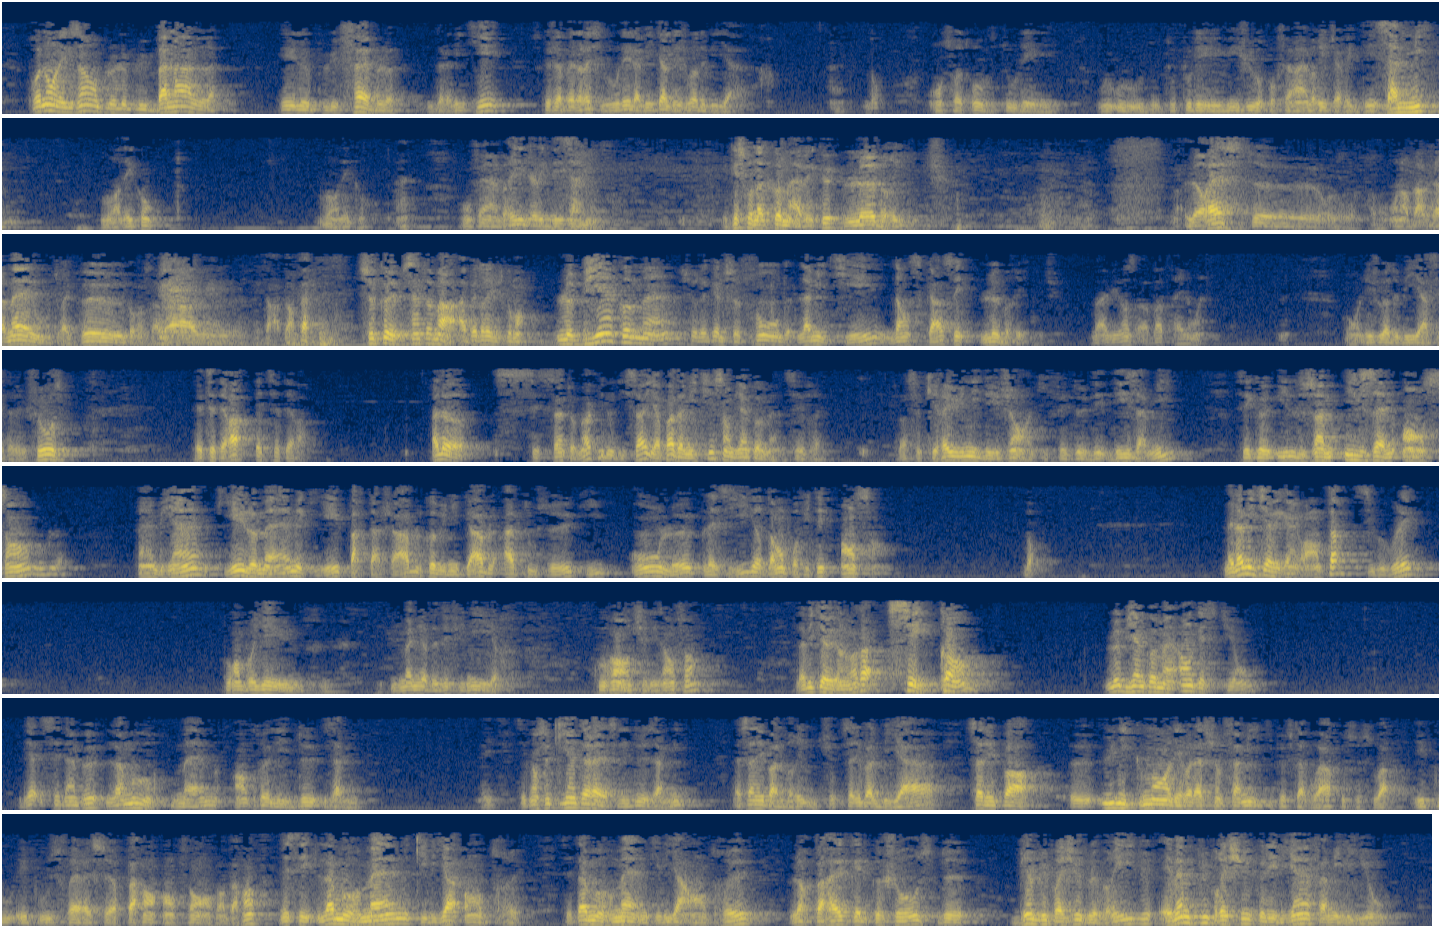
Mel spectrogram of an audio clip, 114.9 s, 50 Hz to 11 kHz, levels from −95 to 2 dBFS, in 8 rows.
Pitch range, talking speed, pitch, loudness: 95-135 Hz, 160 wpm, 115 Hz, -19 LUFS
